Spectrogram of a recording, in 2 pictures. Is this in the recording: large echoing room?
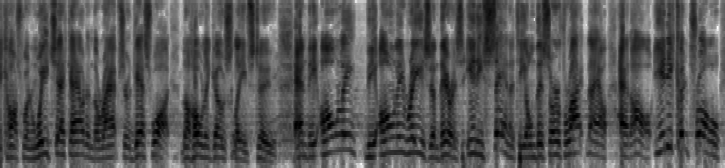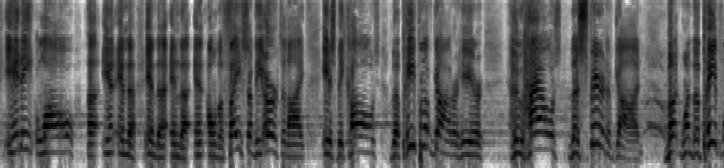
yes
